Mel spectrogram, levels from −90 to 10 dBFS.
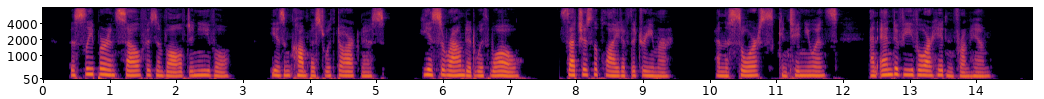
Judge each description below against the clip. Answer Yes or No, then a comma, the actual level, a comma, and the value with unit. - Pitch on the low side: No, medium, 185 Hz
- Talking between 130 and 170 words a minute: Yes, average, 150 wpm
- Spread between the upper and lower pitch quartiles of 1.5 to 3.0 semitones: Yes, narrow, 2.4 semitones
